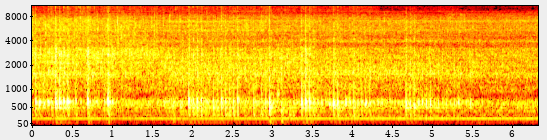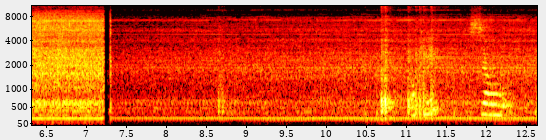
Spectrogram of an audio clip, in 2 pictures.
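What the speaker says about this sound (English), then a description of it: "you should mix the egg whites on a really high setting" Electric mixer whirring on its highest setting, beating egg whites into a dense foam for waffles; a steady loud buzz runs for several seconds, then cuts off, leaving quiet kitchen sounds and faint clinks.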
